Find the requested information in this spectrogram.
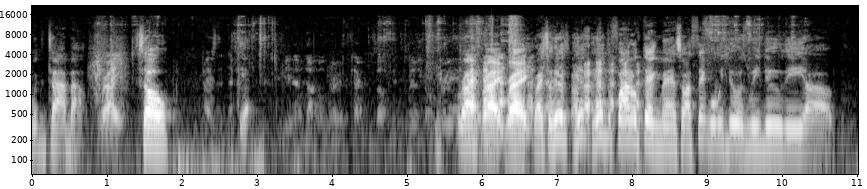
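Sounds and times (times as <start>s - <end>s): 
speech: 0.0s - 2.0s, 2.7s - 3.1s, 5.4s - 10.8s
keys jangling: 2.7s - 3.4s, 8.8s - 10.3s
laughter: 5.4s - 8.5s.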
